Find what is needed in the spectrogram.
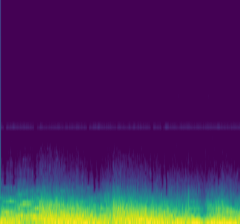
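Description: A loud burst of dense crashing noise, of the explosion kind, on an old film trailer's soundtrack, dying away near the end.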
